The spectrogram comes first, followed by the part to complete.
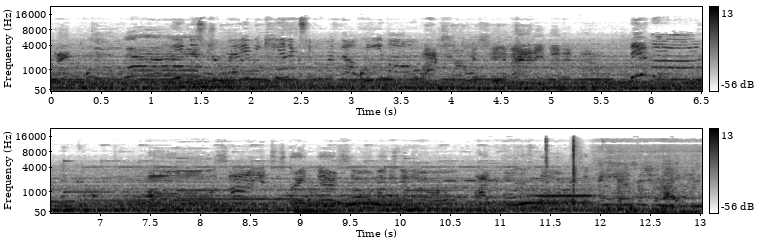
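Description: A submarine dark ride's onboard soundtrack: music with high-pitched cartoon fish voices chattering in many short phrases, over a steady low rumble from the submarine.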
